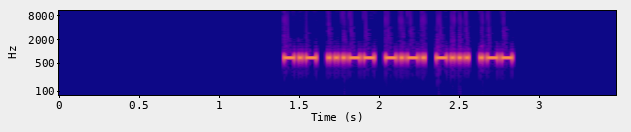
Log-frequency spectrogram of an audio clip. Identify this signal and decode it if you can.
Morse code, heard as a keyed tone, about 53 wpm, 700 Hz. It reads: K3CBW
